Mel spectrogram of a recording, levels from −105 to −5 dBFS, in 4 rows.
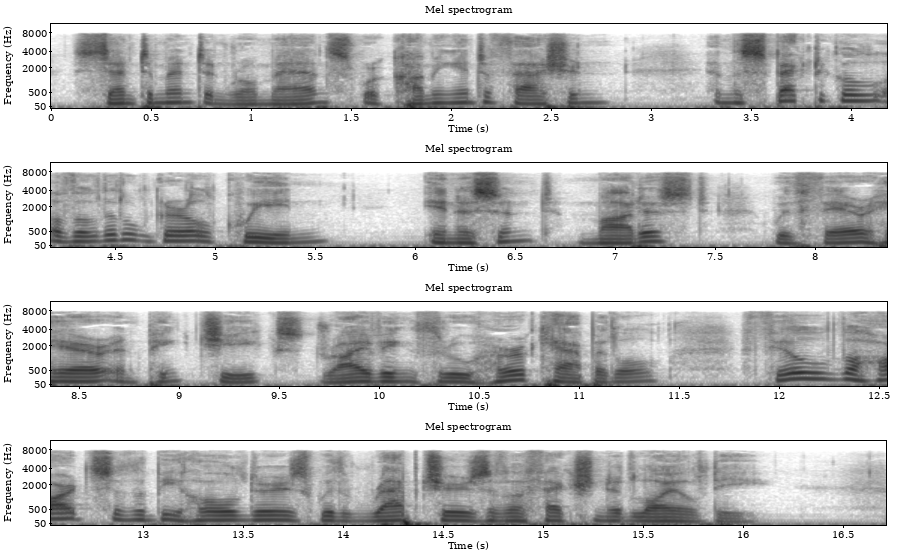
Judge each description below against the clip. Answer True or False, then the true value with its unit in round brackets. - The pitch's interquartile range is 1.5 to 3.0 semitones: False (4.3 semitones)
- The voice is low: True (125 Hz)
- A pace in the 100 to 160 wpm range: True (135 wpm)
